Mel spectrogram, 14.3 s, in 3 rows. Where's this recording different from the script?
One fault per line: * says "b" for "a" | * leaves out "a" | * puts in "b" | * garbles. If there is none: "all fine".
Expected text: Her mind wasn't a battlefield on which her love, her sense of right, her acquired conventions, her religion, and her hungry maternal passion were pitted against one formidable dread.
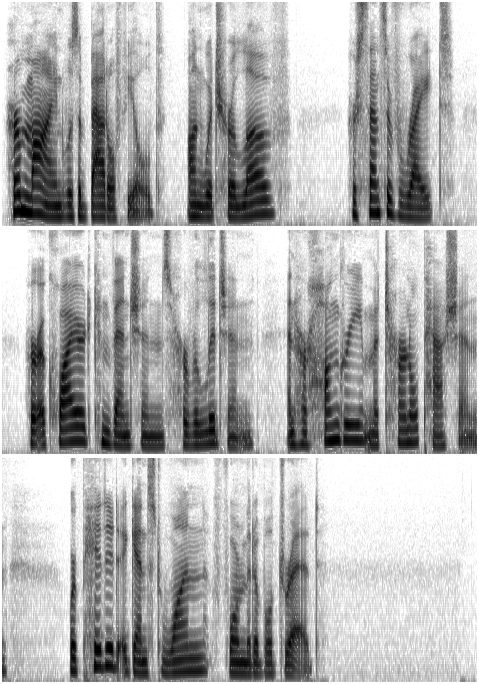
* says "was" for "wasn't"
